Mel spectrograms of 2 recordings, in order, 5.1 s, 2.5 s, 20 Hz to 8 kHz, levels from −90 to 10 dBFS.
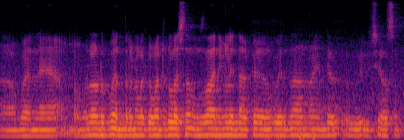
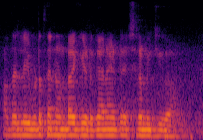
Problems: none marked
